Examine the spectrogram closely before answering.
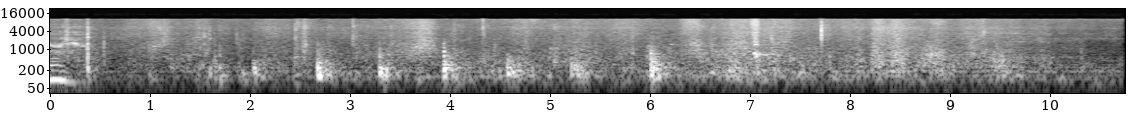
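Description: Bodies thump and scuffle against a couch.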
